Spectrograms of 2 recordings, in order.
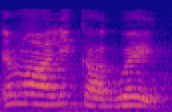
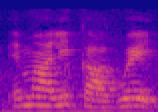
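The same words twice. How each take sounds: First: The tone in the phrase is mid. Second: The tone in the phrase is low. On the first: This is the central dialect form. "вот появляется средний тон" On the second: This is the northern dialect form. "там низкий совсем"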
